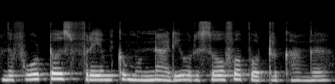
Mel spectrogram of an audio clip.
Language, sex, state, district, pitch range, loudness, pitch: Tamil, female, Tamil Nadu, Nilgiris, 195-225 Hz, -16 LUFS, 210 Hz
